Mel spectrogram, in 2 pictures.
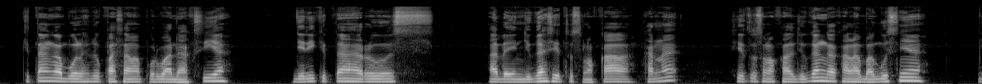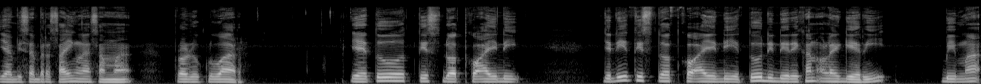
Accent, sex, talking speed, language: native, male, 115 wpm, Indonesian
